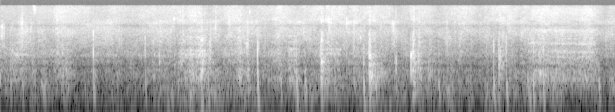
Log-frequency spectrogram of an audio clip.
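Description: An eraser wipes across a chalkboard.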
